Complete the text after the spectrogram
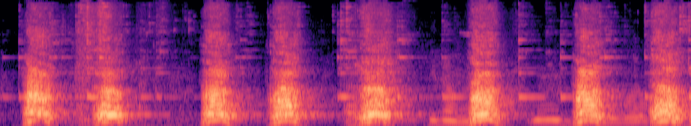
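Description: Tibetan Mastiffs give deep, aggressive barks in paired bursts, with a low growl between them.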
